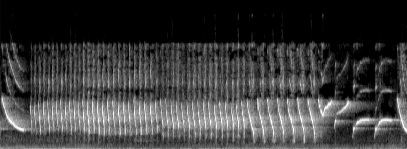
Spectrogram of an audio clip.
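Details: Canary tutor song for other birds: long fast buzzy trill of rapid repeated notes, slowing into deep downward-sweeping whistles, then a few rising slurred phrases.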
